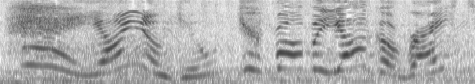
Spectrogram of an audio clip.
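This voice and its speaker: A woman voicing a spunky, excitable young cartoon girl with an eager, brash manner. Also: extremely high pitch, normal speed. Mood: curious. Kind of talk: animated cartoon voice acting. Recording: loud music under the voice.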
